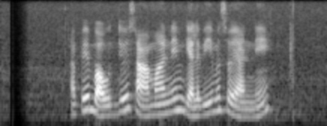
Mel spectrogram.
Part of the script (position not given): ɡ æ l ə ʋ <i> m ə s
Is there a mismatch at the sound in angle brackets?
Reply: yes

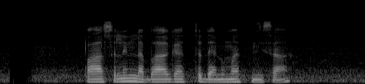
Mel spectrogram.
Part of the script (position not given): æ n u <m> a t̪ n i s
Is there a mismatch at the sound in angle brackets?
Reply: no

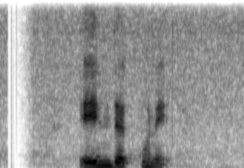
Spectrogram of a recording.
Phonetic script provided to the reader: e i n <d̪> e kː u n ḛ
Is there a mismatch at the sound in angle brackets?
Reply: no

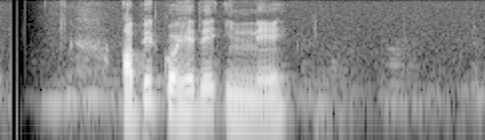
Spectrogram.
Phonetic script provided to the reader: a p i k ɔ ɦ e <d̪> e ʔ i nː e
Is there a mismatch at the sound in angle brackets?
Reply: no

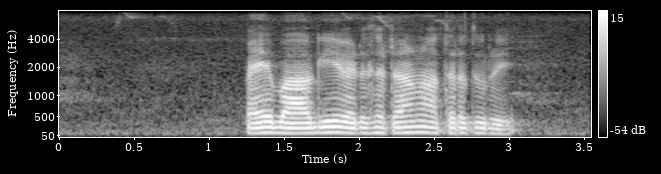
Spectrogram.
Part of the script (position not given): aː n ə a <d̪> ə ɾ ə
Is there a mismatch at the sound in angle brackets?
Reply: yes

